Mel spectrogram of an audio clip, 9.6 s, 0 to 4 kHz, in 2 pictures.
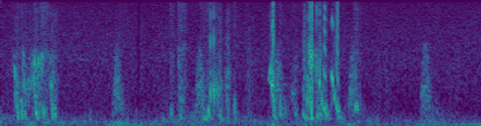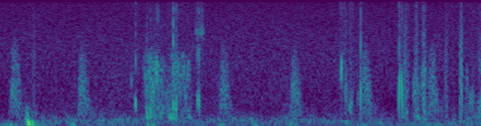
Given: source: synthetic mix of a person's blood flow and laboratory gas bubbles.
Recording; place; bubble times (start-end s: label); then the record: Doppler ultrasound of blood flow; subclavian vein
0.10-0.59 s: bubbles
1.69-1.88 s: bubbles
1.98-2.38 s: bubbles
2.67-3.45 s: bubbles
3.51-3.62 s: bubbles
6.11-6.20 s: bubbles
6.23-6.84 s: bubbles
8.18-8.48 s: bubbles
8.77-9.08 s: bubbles
9.44-9.63 s: bubbles
From the record:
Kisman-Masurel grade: 232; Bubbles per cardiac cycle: several, 3 to 8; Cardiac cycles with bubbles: 50 to 99%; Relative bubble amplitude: moderate (0.250 to 0.450); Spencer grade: 3 (all of the cardiac periods contain showers or single bubble signals, but not dominating or overriding the cardiac motion signals); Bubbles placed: anywhere in the cardiac cycle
